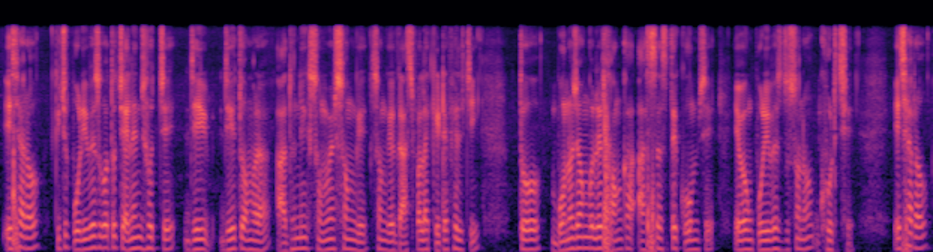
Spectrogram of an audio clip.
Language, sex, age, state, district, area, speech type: Bengali, male, 30-45, West Bengal, Purba Bardhaman, urban, spontaneous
